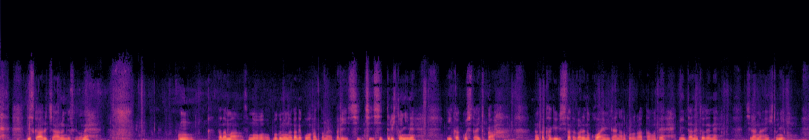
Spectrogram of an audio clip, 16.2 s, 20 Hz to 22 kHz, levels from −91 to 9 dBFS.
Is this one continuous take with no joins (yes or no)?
no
